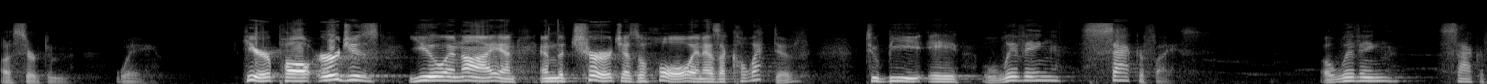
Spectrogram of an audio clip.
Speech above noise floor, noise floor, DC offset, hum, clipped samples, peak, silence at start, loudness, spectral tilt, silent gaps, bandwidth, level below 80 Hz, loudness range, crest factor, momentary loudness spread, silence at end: 53 dB; -68 dBFS; under 0.1%; none; under 0.1%; 0 dBFS; 0 s; -14 LUFS; -6.5 dB/octave; none; 8.6 kHz; -52 dBFS; 13 LU; 16 dB; 21 LU; 0.05 s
